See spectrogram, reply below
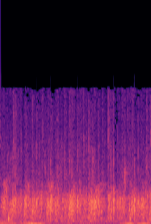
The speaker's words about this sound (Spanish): Fuerte el aplauso para todos los premiados.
